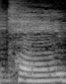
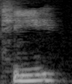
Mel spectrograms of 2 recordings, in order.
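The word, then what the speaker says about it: Castaway Cay: Disney island Cast Away K but it's pronounced key key k k and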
